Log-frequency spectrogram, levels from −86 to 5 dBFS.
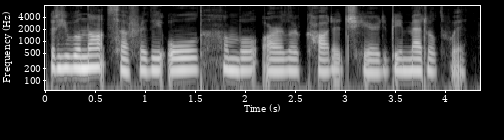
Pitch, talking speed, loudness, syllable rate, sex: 185 Hz, 205 wpm, -18 LUFS, 5.4 syllables/s, female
